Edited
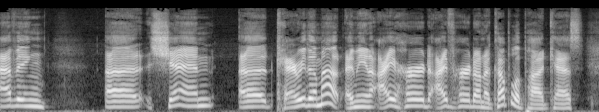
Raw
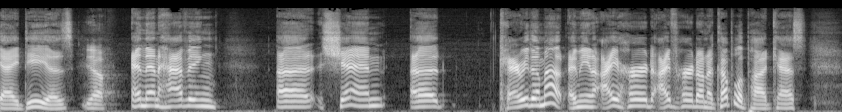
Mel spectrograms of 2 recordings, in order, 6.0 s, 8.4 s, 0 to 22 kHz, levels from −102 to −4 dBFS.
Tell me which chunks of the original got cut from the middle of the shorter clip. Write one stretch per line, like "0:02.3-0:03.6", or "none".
0:04.4-0:05.0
